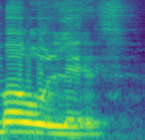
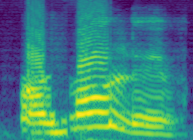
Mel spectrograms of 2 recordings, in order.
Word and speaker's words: Palmolive: Well, I'm not going to buy it, but For example, how would you pronounce this brand? Palm palm. Close. Close enough. Close enough. Palm. Palmolive. Palmolive.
